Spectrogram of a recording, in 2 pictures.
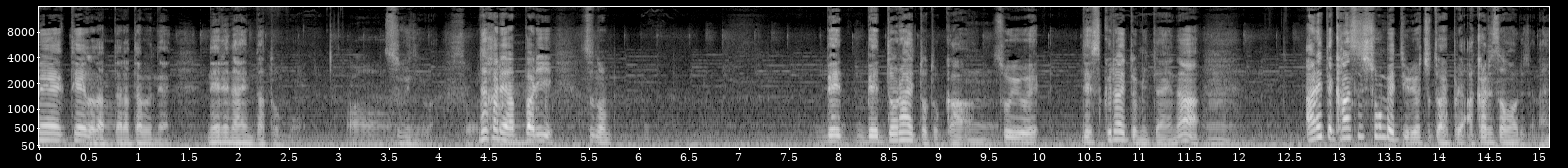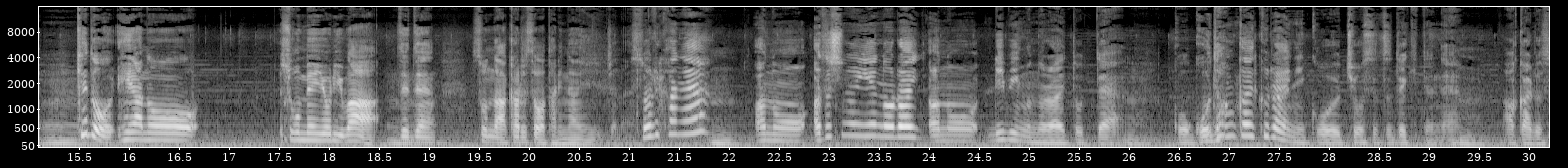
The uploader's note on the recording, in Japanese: パーキング収録。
